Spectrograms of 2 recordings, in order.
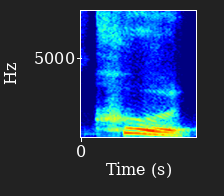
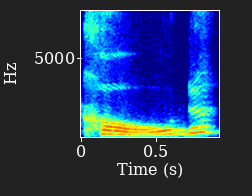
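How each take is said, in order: First: The vowel is a short u sound. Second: The vowel is a long o sound. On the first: The speaker calls it right. "It's could, ud, the short U sound" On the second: The speaker calls it wrong. "It's not cold"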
